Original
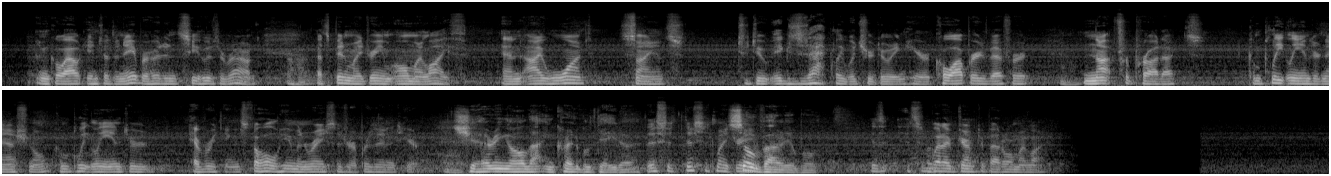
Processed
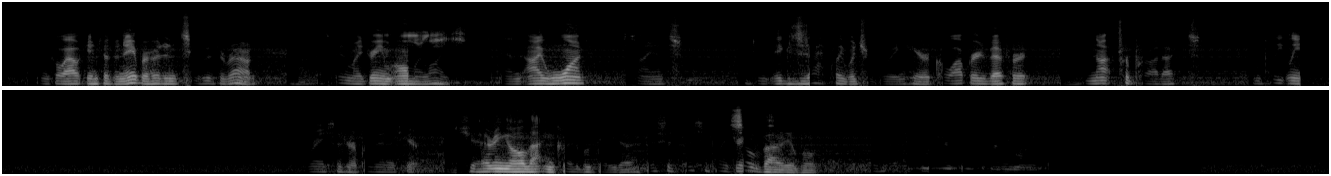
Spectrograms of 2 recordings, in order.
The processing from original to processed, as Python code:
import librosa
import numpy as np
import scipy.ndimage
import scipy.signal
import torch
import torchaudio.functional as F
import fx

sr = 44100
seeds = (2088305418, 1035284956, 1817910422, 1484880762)

y = fx.curve_eq(x, sr, hz=(170.0, 240.0, 2100.0, 3400.0, 11000.0), db=(0, -8, -28, 14, -18), at=(4.06, 4.89))
y = fx.vowel_sweep(y, sr, vowels='i-u', hz=3.1, at=(22.32, 23.73))
y = fx.edit(y, sr, fx.room_tone_fill(start_s=12.98, length_s=3.34), tone=tone)
y = fx.wiener(y, sr, points=9)
y = fx.auto_swell(y, sr, attack_ms=467.0)
y = fx.upward_expand(y, sr, threshold_db=-37.0, expansion=1.5)
y = F.gain(torch.from_numpy(y), -7.0).numpy()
